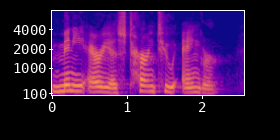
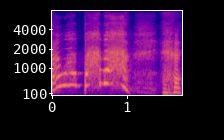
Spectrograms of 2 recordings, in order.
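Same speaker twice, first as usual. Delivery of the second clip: put-on very high, angry, swooping toddler wail. Retelling how a son woke each morning: imitating a child screaming. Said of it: "just screaming at the top of their lungs".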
